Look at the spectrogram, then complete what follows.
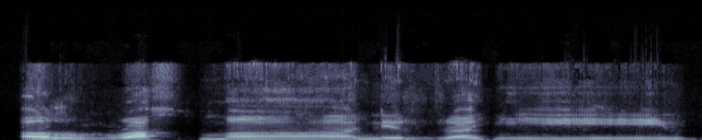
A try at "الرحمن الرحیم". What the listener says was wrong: ماں کو اتنا لمبا نہیں کریں. الرحمن الرحیم.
